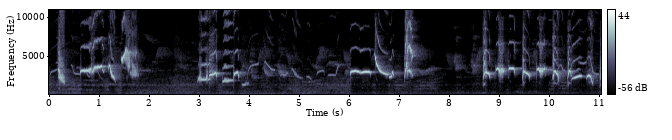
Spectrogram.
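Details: Oriental magpie-robin (kacer) in vigorous, heated song, unloading its repertoire: bursts of clear whistles around mid-high pitch with sliding notes and sharp chirps, separated by brief pauses.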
